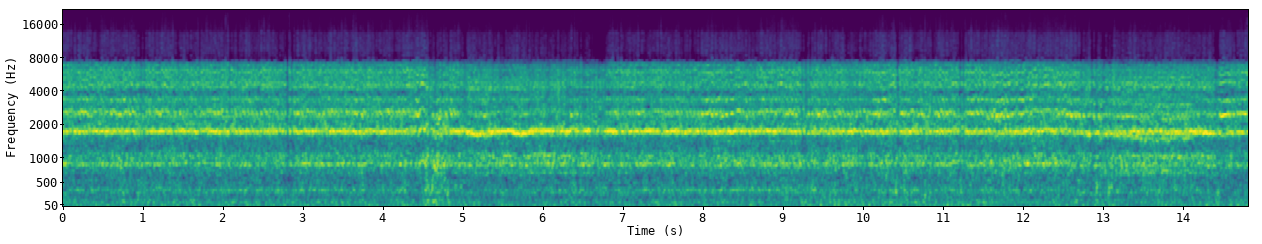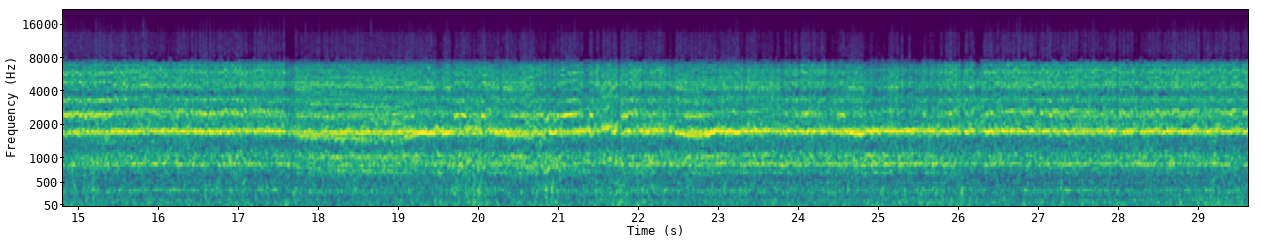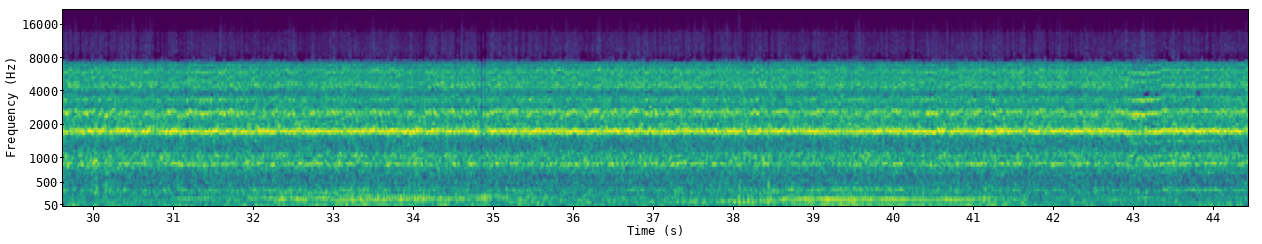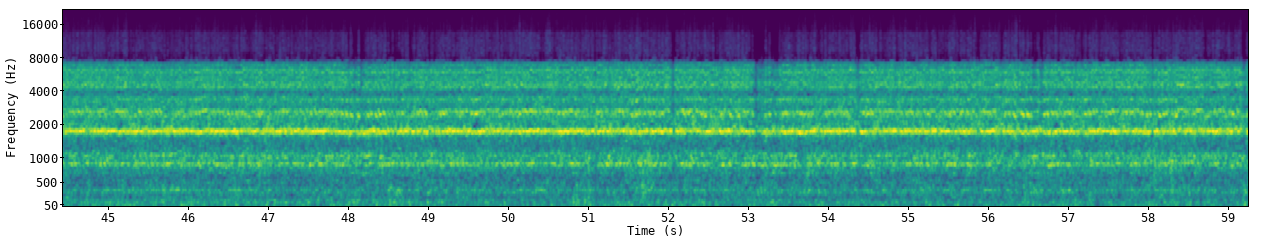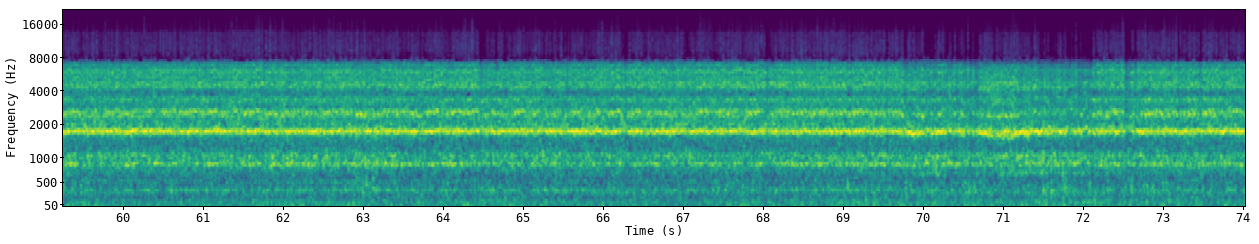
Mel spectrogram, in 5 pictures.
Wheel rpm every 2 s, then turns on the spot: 230, 230, 230, 230, 230, 230, 220, 210, 230, 220, 220, 230, 230, 230, 230, 230, 240, 240, 230, 230, 230, 230, 230, 230, 230, 230, 240, 230, 230, 240, 230, 230, 230, 230, 230, 230, 230.
none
